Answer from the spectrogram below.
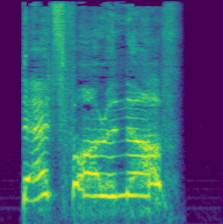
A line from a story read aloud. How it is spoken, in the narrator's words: Officer Mack squealed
